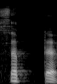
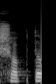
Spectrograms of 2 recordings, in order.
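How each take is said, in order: First: সপ্ত opened with a dental s, not sh; Sanskrit pronunciation. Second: Said in the usual way. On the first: Shown as a demonstration. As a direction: say সপ্ত as sapta. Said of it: "সংস্কৃত উচ্চারণ হলো সপ্ত". (সপ্ত, শুরুতে দন্ত্য স-ধ্বনি) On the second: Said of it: "ফলে সপ্ত বানানের".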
